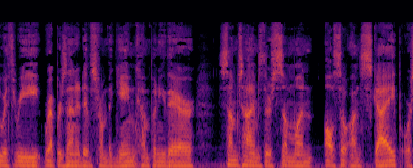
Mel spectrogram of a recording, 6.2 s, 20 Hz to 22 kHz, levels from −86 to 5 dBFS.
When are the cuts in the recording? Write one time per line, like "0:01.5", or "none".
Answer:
none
